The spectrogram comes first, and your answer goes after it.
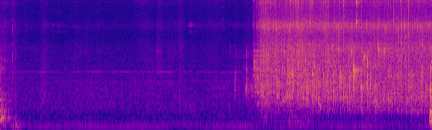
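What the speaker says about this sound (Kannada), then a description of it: "ನೋಡಿ ಇವಾಗ ಇದಕ್ಕಿನ ಬೇಳೆ ಕೂಡ ಫ್ರೈ ಆಗ್ತಾಯಿದೆ" Avarebele, field bean dal, goes into hot oil for a crunchy mixture: a few quiet seconds of faint kitchen hum, then a sudden loud, bubbling crackle of frying that keeps going steadily to the end.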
